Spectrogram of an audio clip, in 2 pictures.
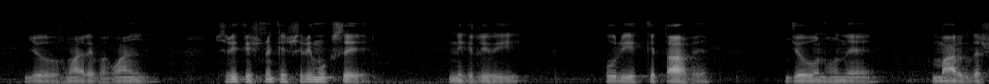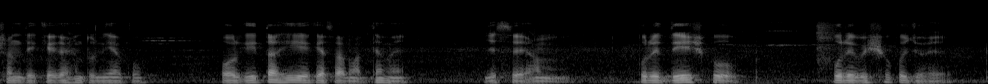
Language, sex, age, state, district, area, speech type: Hindi, male, 60+, Madhya Pradesh, Betul, urban, spontaneous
